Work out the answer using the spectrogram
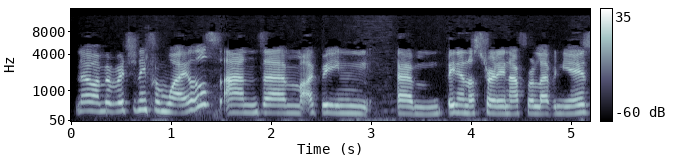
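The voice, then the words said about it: Welsh accent, not fully Australian. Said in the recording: “That's not a full-on Aussie accent that I'm hearing.”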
